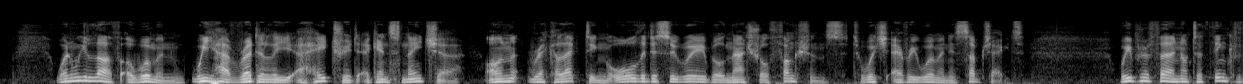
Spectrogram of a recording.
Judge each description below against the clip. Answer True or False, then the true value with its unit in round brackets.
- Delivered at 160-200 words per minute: False (150 wpm)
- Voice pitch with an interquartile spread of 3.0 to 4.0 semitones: False (4.8 semitones)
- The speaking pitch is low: True (120 Hz)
